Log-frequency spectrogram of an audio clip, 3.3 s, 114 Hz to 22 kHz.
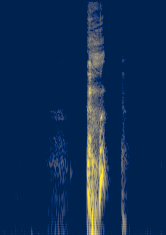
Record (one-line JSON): {"cough_length": "3.3 s", "cough_amplitude": 12817, "cough_signal_mean_std_ratio": 0.25, "survey_phase": "beta (2021-08-13 to 2022-03-07)", "age": "18-44", "gender": "Female", "wearing_mask": "No", "symptom_cough_any": true, "symptom_new_continuous_cough": true, "symptom_shortness_of_breath": true, "symptom_sore_throat": true, "symptom_fatigue": true, "symptom_fever_high_temperature": true, "symptom_headache": true, "symptom_onset": "2 days", "smoker_status": "Ex-smoker", "respiratory_condition_asthma": true, "respiratory_condition_other": false, "recruitment_source": "Test and Trace", "submission_delay": "1 day", "covid_test_result": "Positive", "covid_test_method": "RT-qPCR", "covid_ct_value": 23.1, "covid_ct_gene": "N gene"}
